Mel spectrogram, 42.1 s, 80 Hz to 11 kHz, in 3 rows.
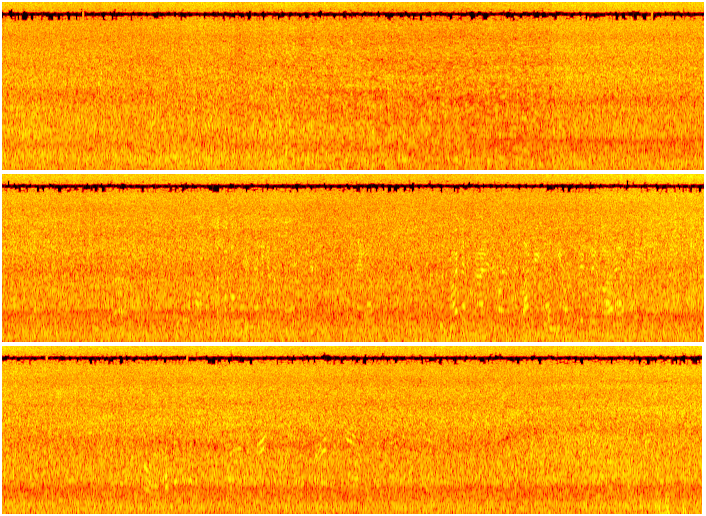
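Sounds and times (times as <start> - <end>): whitewater rapids rushing: 0.0 - 42.0.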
